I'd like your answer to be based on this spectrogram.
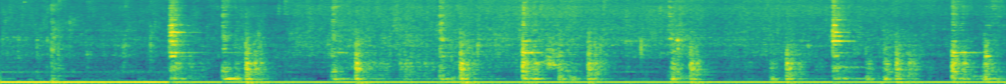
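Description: Onions frying with salt and turmeric for Karnataka-style raw mango rice, stirred with repeated scraping strokes over a gentle sizzle and a steady low hum, moderately quiet and free of speech.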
